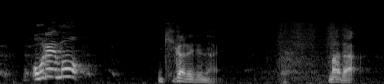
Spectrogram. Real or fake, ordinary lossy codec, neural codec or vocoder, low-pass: real; none; none; none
